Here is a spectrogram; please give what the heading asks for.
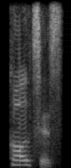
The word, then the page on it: calces: Indian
